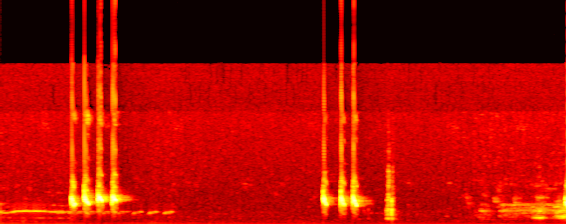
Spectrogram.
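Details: Sooty-headed bulbul calling, used to lure birds: a soft, level whistle, then four quick sharp chirps. Two series of three or four chirps follow, with a pause between them, and a fainter chattering sound at the end.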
